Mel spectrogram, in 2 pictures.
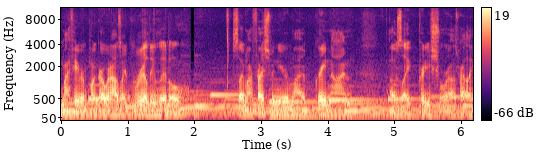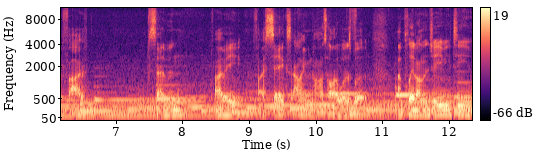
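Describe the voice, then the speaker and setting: A young man from Canada, whose first language was Korean, talking casually in a documentary interview with many fillers. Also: creaky. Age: young adult. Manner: low-key, many "like" fillers. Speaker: college basketball player. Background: guitar music.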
